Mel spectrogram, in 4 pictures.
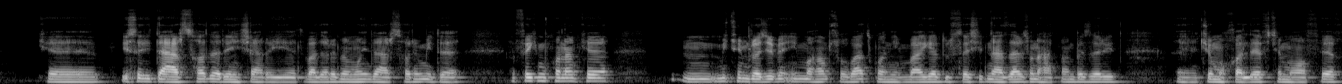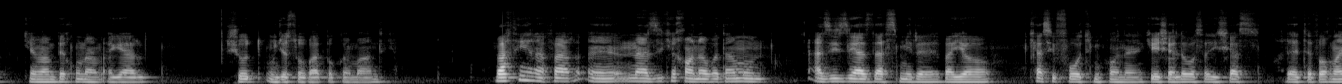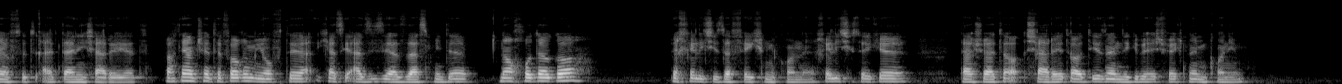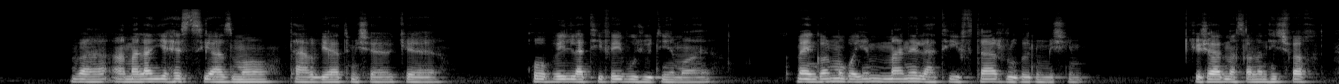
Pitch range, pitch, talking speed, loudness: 115-135 Hz, 120 Hz, 140 wpm, -23 LUFS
